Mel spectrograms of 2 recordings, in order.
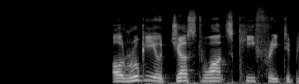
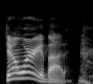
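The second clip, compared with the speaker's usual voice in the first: higher, louder mock wave-off; sarcastic reassurance; 6 semitones higher, 3 dB louder, faster than usual. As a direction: brush it off with an exaggerated wink.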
